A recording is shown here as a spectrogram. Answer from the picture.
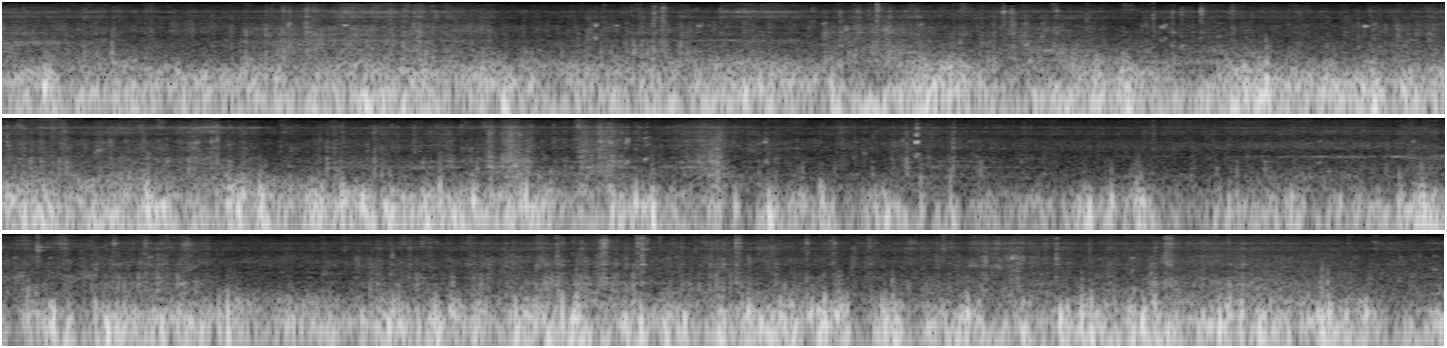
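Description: Mountain bike descending a rough dirt-and-rock trail at speed: tyres rumbling over the ground with constant rattling and clattering from the bike, and wind buffeting the microphone.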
